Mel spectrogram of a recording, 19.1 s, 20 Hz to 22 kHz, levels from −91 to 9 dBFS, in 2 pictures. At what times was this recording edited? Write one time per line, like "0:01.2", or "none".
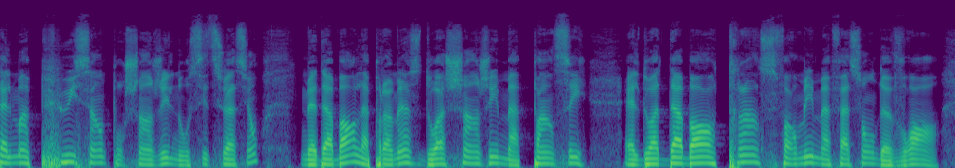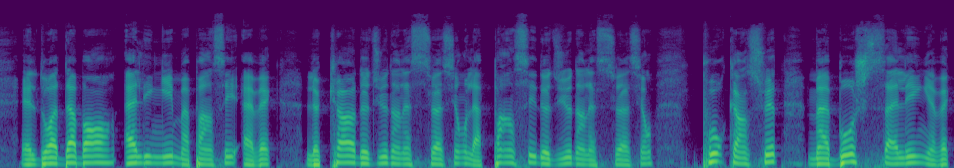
none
